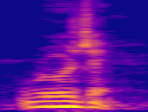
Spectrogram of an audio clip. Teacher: una vibrante uvular que se utiliza en el francés en palabras como rouge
